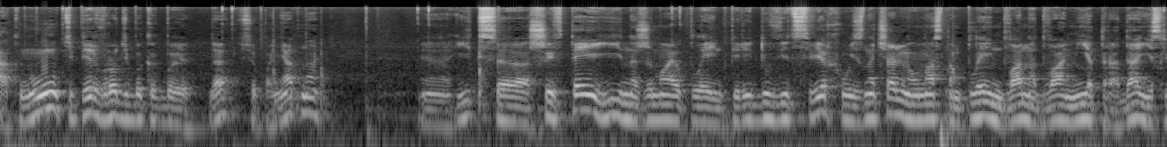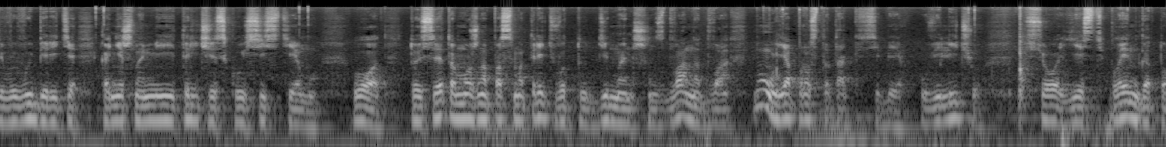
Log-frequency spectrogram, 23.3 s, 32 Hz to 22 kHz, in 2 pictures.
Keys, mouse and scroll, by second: 0.6-3.7 right drag, 3.7 x, 5.4 shift+a, 7.2 KP_7, 11.6-14.7 drag, 18.8-20.0 middle drag, 20.0 s.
